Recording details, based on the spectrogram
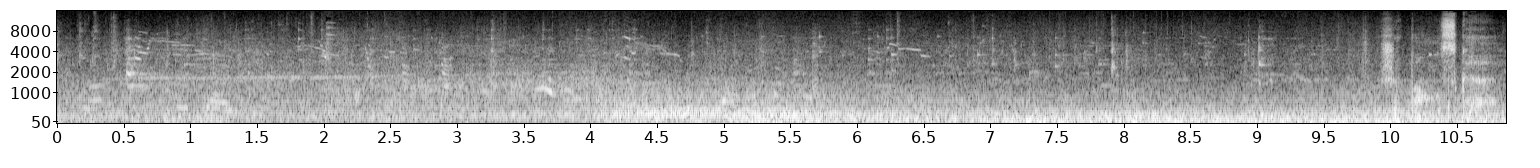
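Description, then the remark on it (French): A boat carrying a group of children returns to a pontoon from an outing on a rough sea in strong, squally wind, with a steady roar of gusts and splashing, a low motor hum growing louder partway through, and faint voices in the background. “Un groupe d'enfants revient d'une balade en bateau par une mer plutôt agitée, comme vous pouvez l'entendre.”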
